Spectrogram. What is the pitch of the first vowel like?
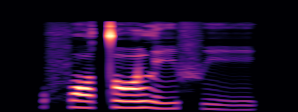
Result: high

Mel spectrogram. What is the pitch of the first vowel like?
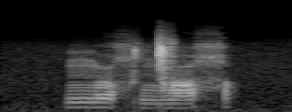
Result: falling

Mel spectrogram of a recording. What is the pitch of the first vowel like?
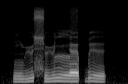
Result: rising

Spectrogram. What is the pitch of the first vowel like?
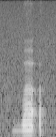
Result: low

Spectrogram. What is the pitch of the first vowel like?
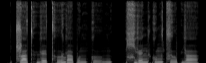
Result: falling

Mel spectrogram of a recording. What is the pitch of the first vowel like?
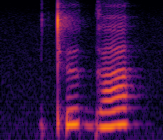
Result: high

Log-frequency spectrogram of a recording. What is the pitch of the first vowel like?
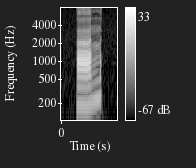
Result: rising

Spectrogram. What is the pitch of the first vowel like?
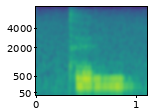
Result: high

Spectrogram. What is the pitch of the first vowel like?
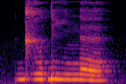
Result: low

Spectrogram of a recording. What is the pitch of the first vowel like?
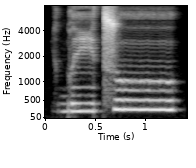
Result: low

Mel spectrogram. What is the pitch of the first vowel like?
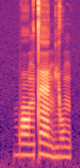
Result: low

